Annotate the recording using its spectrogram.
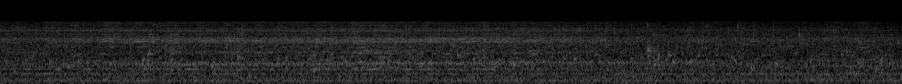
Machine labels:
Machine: pump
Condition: normal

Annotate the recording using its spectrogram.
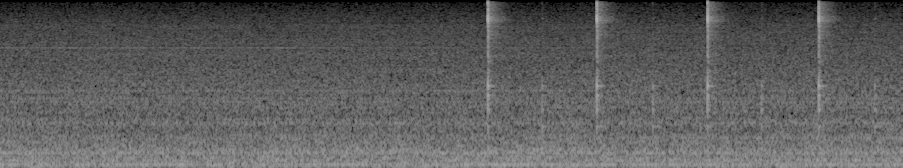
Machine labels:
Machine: valve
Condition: normal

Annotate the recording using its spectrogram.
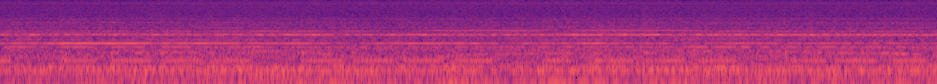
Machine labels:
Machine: slide rail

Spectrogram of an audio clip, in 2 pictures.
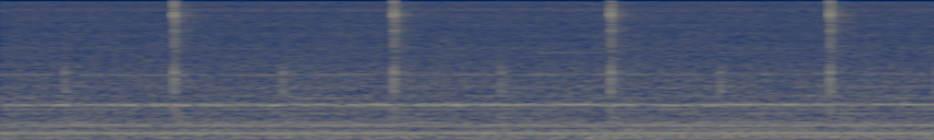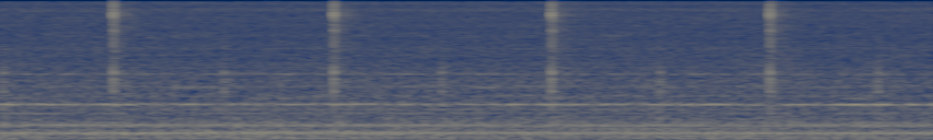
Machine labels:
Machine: valve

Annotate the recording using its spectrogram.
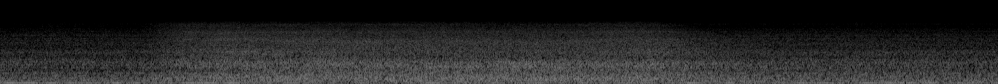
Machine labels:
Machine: fan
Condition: normal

